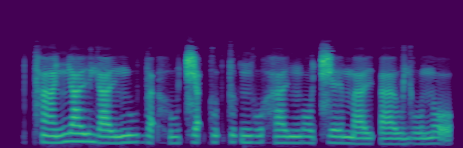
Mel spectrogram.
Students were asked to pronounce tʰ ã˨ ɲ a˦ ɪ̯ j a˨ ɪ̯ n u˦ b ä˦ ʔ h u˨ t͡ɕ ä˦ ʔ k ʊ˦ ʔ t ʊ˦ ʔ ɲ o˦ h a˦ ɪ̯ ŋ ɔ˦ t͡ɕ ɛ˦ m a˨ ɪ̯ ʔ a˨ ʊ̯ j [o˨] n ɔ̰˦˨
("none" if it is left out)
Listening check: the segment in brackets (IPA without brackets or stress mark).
o˨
